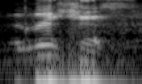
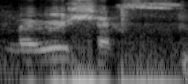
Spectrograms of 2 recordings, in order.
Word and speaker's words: Mauritius: I'm pretty sure it's pronounced Mauritius, not Mauritius.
